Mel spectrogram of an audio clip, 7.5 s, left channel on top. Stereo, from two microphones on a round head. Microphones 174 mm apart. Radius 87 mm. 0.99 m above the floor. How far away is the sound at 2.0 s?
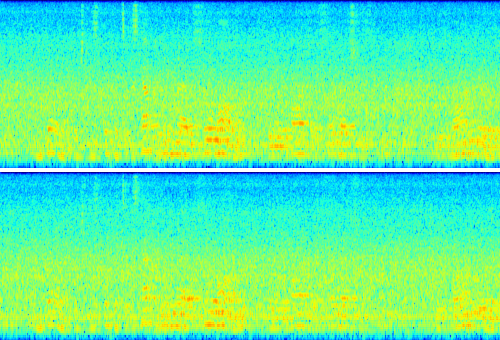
About 6.5 m.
